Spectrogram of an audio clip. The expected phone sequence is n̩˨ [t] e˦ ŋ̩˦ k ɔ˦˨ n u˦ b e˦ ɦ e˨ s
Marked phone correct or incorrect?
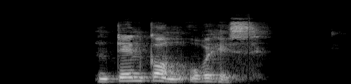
correct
